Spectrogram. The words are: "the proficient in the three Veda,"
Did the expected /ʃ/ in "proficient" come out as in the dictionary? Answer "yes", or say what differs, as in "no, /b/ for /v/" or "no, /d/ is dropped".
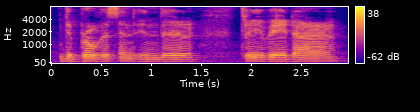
no, /s/ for /ʃ/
